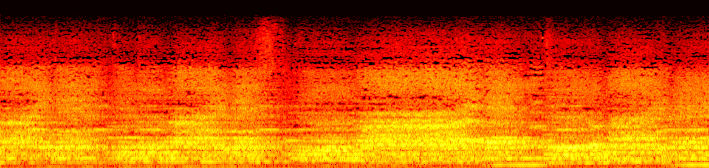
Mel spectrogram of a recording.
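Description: Choral background music: a choir singing slow, held chords that change every few seconds.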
